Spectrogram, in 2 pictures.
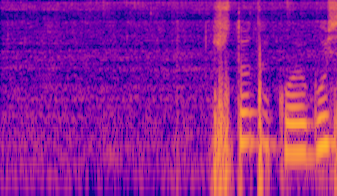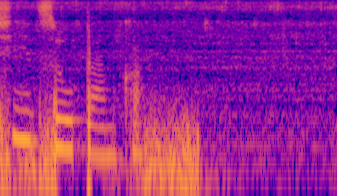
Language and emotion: Russian, neutral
